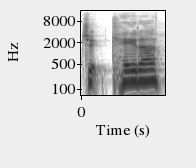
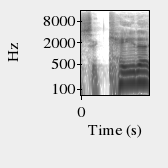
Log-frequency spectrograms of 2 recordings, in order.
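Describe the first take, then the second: First: The word begins with a ch sound. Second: The word begins with an s sound. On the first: The speaker calls it wrong. "not cicada, as I pronounced it last week" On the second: The speaker calls it right. "pronounced with an S, not a ch"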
